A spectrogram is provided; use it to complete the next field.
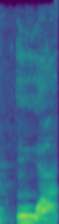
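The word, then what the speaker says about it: Uhr: แล้ว ก็ อั คือ นาฬิกา ตัว ฮา เรา ไม่ ออก เสียง นะ คะ เรา จะ ออก เสียง เป็น อั้ว เลย แล้ว ก็ East แปล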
